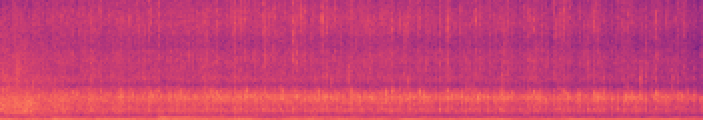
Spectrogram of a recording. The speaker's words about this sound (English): Ladies and gentlemen, Summit Church, would you put your hands together and welcome Pastor Joby Martin.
